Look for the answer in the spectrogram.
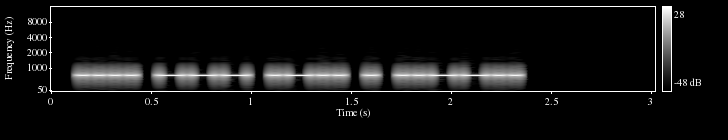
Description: Morse code, heard as a keyed tone, about 30 wpm, 700 Hz. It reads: HOLE?
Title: Sentences from Top 1600 Words 30wpm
